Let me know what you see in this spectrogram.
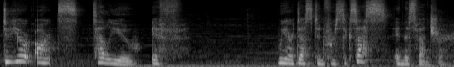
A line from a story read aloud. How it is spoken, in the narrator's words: fighting to keep her voice calm as she says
